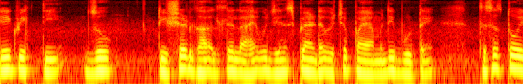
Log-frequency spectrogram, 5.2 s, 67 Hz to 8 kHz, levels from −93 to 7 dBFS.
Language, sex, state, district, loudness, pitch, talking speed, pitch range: Marathi, male, Maharashtra, Washim, -16 LUFS, 140 Hz, 205 wpm, 135-150 Hz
